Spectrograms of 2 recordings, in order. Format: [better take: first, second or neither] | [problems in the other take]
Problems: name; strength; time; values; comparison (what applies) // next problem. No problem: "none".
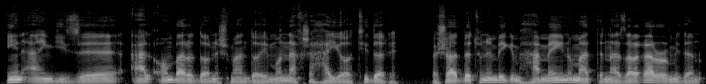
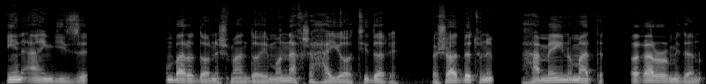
first | audio cutting out; at 1 s for 1 s, at 5 s and at 6 s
